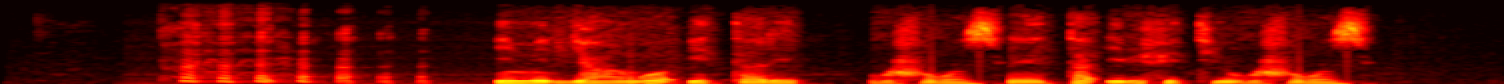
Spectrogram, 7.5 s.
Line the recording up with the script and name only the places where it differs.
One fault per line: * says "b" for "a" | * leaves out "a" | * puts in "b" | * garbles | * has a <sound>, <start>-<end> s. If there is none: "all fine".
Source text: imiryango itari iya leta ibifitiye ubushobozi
* has a laugh, 0.8-2.2 s
* says "ubushobozi" for "iya"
